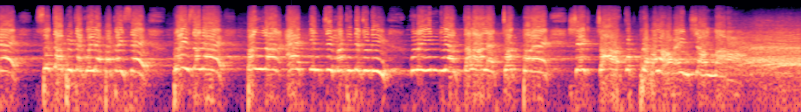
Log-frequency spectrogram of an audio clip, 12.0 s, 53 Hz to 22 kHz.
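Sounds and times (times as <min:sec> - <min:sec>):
boy shouting into microphone: 0:00.0 - 0:11.2.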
